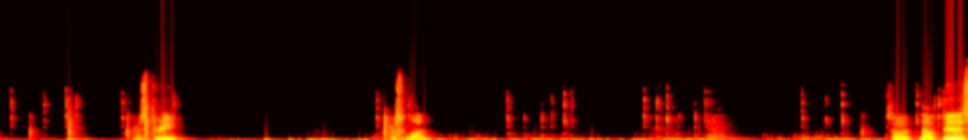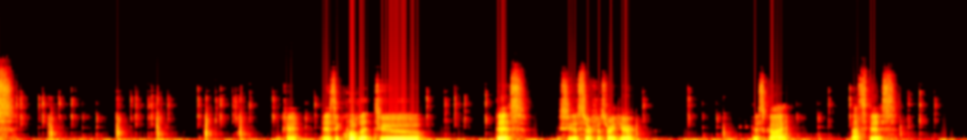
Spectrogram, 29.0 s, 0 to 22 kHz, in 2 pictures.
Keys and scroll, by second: 2.1 3, 5.7 1.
